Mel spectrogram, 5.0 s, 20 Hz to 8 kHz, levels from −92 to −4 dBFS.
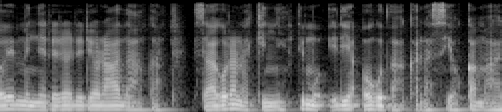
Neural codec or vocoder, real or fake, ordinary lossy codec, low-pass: none; real; none; 7.2 kHz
